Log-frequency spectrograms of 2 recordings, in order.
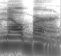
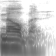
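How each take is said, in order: First: The last syllable sounds like a full 'burn'. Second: The last syllable is reduced, with no 'r'. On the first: The speaker calls it wrong. "it's not Melbourne" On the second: The speaker calls it right. "it's just Melbourne. You got to learn to say it Australian style"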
